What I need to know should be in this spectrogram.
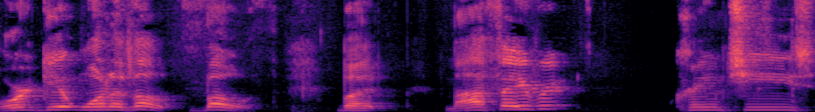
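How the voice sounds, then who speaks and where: A man at a moderate pace with ordinary pitch variation, in a Southern US accent. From Arkansas. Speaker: college football head coach. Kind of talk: casual chat.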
